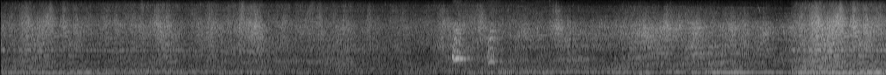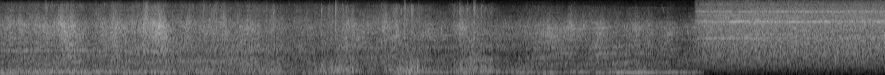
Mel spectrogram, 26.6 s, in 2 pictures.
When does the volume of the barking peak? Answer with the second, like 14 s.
7 s.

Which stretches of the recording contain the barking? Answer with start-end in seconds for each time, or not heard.
6.8-8.3.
